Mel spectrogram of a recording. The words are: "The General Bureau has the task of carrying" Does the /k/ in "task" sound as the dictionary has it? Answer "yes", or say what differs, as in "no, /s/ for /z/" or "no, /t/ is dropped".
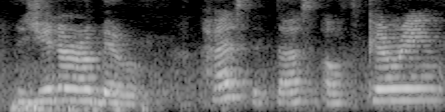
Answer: no, /k/ is dropped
